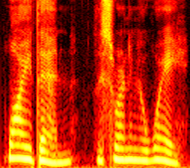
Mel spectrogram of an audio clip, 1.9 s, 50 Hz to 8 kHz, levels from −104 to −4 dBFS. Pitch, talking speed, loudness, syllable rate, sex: 185 Hz, 160 wpm, -19 LUFS, 4.5 syllables/s, male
